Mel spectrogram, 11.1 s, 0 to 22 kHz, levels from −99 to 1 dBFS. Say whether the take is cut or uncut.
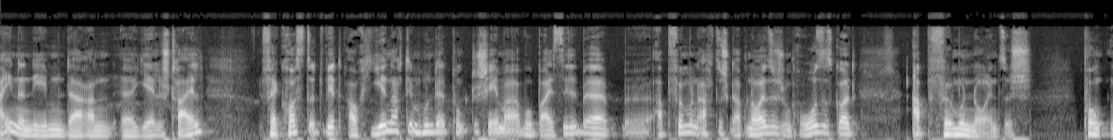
cut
